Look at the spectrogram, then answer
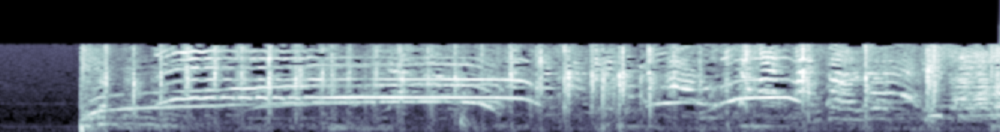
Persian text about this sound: یه عروسی دست ما رسیده، عروس خانم ببینید چقدر شاده، گوش بدید.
